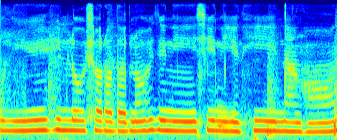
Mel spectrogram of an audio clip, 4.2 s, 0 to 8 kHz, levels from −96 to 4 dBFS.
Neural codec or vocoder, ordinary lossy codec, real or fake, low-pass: none; none; real; 7.2 kHz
